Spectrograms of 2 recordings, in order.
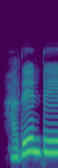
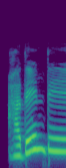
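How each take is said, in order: First: "అదేంటి" asked lightly, only a little raised; a gentle curious "అదేంటి", no real shock; mild puzzlement. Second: High, loud shocked exclamation on "అదేంటి". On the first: Grandmother asking about the girl, mildly puzzled. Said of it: "అని అడిగింది Rukmini". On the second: Ritika reacting to Dev's claim, loud shock. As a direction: blurt "అదేంటి" in sharp disbelief, pitched up. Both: Acted.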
